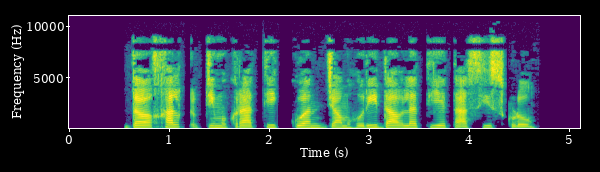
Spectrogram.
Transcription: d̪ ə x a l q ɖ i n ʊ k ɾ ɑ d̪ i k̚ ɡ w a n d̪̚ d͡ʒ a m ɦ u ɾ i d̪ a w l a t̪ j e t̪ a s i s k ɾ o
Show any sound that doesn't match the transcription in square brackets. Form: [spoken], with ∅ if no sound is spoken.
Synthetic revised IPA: d̪ ə x a l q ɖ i [m] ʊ k ɾ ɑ [t̪] i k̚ ɡ w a n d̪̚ d͡ʒ a m ɦ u ɾ i d̪ a w l a t̪ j e t̪ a s i s k [ɽ] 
